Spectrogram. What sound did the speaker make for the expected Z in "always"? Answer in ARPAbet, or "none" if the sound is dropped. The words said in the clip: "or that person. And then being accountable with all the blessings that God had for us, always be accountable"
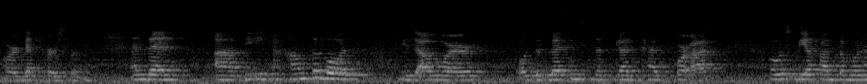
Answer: S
